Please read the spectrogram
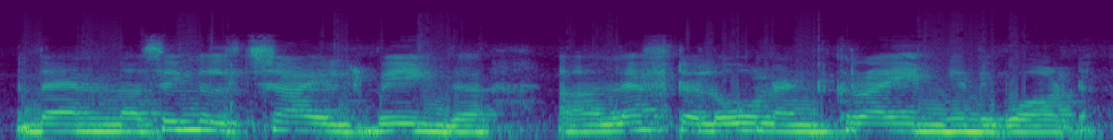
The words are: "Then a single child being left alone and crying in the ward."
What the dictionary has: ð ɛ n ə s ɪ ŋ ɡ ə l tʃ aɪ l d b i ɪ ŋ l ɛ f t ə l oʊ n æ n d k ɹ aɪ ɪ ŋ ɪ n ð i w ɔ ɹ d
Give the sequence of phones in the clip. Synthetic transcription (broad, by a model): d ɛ n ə s ɪ ŋ ɡ ə l tʃ aɪ l d b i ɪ ŋ l ɛ f t ə l oʊ n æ n d k ɹ aɪ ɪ ŋ ɪ n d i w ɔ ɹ d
